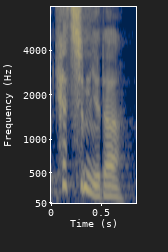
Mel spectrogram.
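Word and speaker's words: קֵץ: 그게 무슨 뜻이냐면 여름 과일은 케이치라고 하고요, 끝은 캐츠입니다. 네가 케이치를 보느냐? 이 백성의 캐치가 곧 왔다라고 하는 것이에요. 네가 여름 과일 한 광주리를 보느냐? 이 백성의 끝이 이르렀도다라고 얘기를 합니다. 여름 과일 광주리하고는 끝하고는 상관이 없지만 발음의 유사성 때문에 그렇게 가져온 것 같습니다.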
